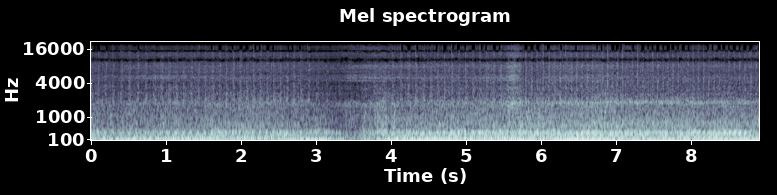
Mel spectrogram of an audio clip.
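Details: 1968 Ford F100 with 240 inline-six, first start after sitting at least 20 years, no water pump or fan, fuel poured in by hand: rough uneven idle with fast light ticking following engine speed; owner suspects weak lifters or dry valve train, oil present.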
